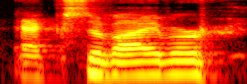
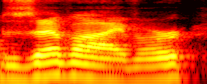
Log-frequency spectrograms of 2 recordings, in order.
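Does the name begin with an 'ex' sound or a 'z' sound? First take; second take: ex; z. First: The name begins with an 'ex' sound. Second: The name begins with a 'z' sound. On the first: The speaker calls it wrong. "I was pronouncing it X Survivor" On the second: The speaker calls it right. "X can make the Z sound"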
